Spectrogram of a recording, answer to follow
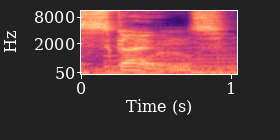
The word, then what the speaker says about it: scone: It's not scone, it's scone. And I'll tell you for why. If it was scone, then throne would be pronounced as thron. And that wouldn't make sense, would it?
